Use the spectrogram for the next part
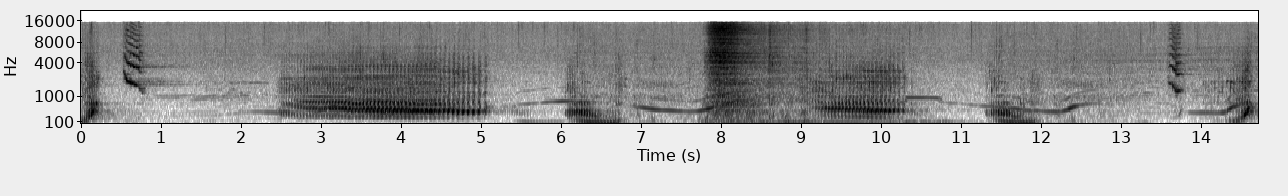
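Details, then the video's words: Humpback whale song with long roaring harmonic blares, a sharp broadband burst, sliding tonal swoops dipping and rising, and brief high upsweeps at the start and end. "Sound of whale (Song of the humpback whale)"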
